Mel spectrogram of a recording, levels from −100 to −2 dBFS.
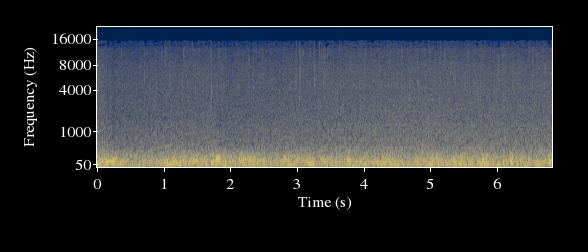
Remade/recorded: recorded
